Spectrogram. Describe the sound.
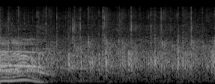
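Audience applause follows a brief spoken phrase, a dense, even crackle of clapping that holds steady at moderate loudness for about two seconds.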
